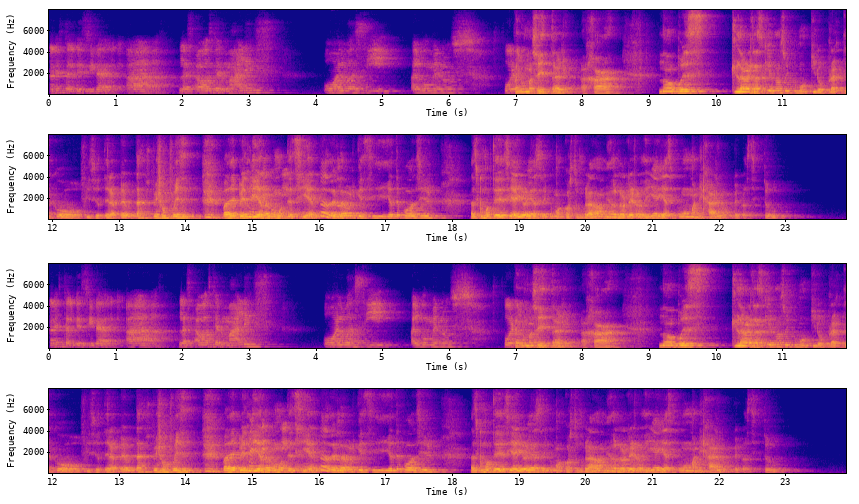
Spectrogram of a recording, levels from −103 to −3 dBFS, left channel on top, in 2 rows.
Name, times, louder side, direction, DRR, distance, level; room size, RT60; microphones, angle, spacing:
voice 1, 0.0-1.7 1.9-3.3 4.1-5.0 5.4-6.5 6.8-7.2 14.9-15.9, right 1 dB, 55° right, 0 dB, 0.6 m, -41 dB
voice 2, 7.0-8.9 9.1-9.8 10.2-22.8, left 1 dB, 15° left, 1 dB, 0.3 m, -28 dB
2.8 x 2.3 x 2.9 m, 0.93 s
head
